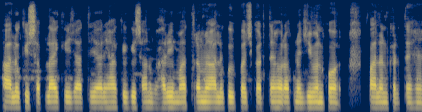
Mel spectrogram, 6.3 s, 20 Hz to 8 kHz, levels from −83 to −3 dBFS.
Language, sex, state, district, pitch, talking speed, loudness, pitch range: Hindi, male, Uttar Pradesh, Etah, 105 Hz, 235 wpm, -18 LUFS, 105-110 Hz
